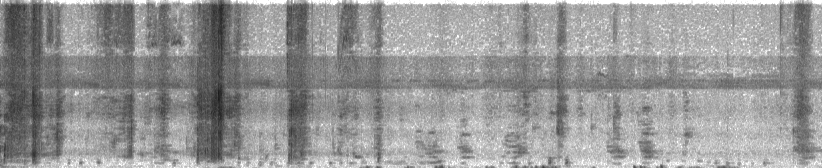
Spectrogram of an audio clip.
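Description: Fighting roosters and hens on a farm in Thailand, with scattered clucks and short calls near and far over soft rustling and footsteps, plus occasional faint rooster crows.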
